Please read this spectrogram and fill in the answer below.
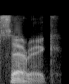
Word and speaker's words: CK: give him The Alibi Mr CK pronounced cak he was famous for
